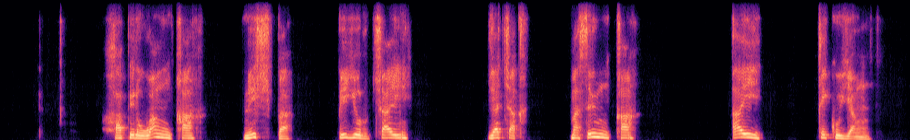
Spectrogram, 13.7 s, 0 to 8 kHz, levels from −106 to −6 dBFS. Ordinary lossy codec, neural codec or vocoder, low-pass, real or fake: Opus, 24 kbps; codec, 16 kHz, 16 kbps, FreqCodec, smaller model; 7.2 kHz; fake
